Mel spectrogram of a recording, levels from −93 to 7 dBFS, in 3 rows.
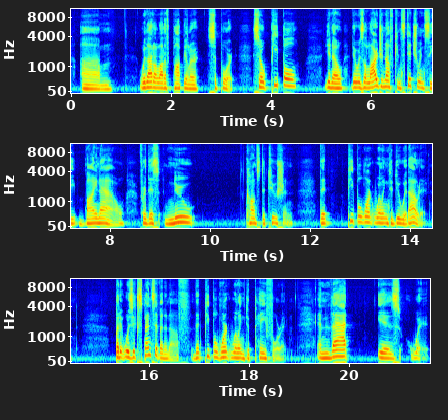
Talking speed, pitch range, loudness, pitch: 135 wpm, 125-155 Hz, -21 LUFS, 140 Hz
